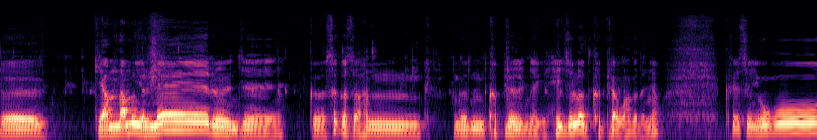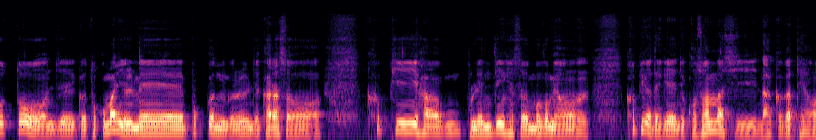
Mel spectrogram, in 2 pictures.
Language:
Korean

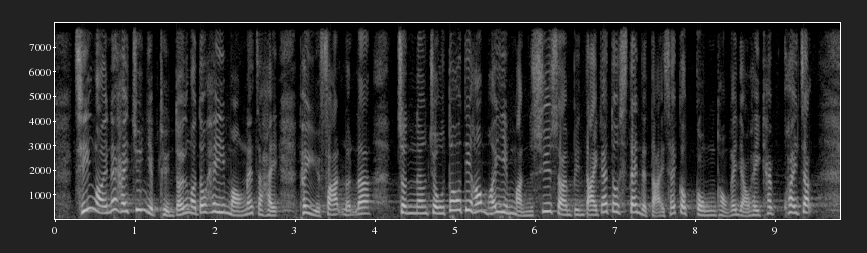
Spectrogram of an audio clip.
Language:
Cantonese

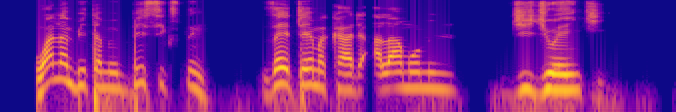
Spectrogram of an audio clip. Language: Hausa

